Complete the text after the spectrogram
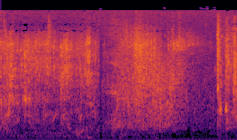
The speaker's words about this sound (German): Dann zog er sich bis auf die Badehose aus, glitt ins Wasser und schwamm zum Ufer hinüber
